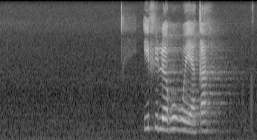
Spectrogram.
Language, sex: Northern Sotho, female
